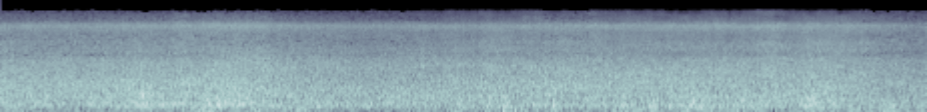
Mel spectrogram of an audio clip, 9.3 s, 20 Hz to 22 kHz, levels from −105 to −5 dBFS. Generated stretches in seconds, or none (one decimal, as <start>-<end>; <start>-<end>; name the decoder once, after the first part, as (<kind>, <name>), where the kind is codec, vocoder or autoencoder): 4.2-5.4 (autoencoder, DAC-VAE); 5.9-8.6

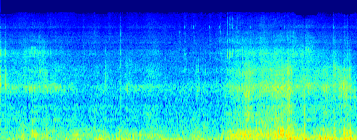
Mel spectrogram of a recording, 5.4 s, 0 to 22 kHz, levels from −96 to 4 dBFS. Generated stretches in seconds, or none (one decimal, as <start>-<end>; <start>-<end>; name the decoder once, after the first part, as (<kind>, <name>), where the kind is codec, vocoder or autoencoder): 0.0-2.6 (codec, DAC); 4.4-5.4

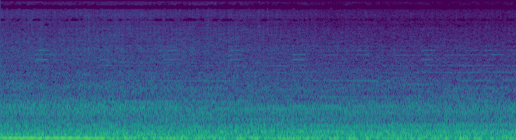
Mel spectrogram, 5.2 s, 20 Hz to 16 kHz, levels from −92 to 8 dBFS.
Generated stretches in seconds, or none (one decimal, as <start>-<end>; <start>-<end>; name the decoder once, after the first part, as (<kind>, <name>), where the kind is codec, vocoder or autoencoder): none

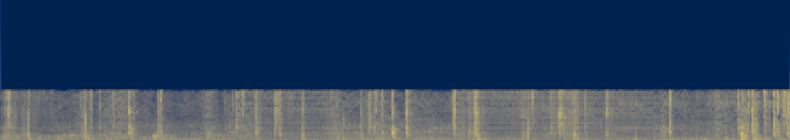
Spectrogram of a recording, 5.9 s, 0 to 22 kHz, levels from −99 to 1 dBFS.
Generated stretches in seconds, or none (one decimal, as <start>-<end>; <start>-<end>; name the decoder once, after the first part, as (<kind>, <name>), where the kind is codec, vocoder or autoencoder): 0.0-0.4 (codec, ZipCodec); 1.9-2.5; 3.4-4.9

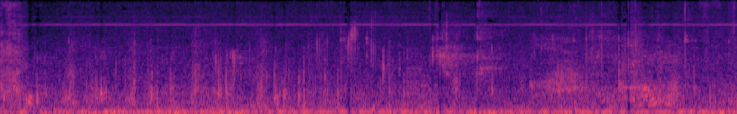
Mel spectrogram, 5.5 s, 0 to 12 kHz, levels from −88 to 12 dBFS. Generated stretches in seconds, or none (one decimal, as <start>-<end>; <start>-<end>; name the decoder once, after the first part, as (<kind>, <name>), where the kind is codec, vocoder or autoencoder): none

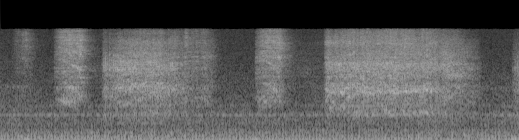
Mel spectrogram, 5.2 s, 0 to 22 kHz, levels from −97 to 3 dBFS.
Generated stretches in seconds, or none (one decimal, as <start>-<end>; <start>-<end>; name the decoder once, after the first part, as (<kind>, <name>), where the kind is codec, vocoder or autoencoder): 4.3-4.8 (codec, SNAC)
